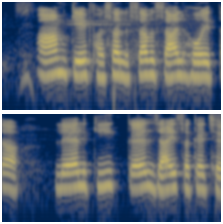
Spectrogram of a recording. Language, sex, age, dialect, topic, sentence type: Maithili, female, 18-24, Bajjika, agriculture, question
